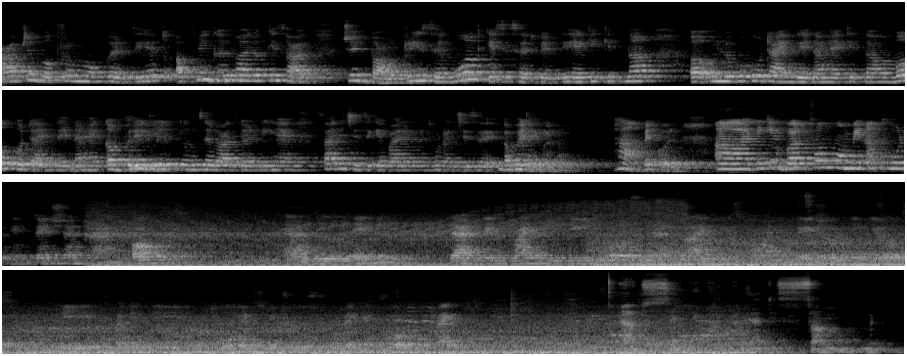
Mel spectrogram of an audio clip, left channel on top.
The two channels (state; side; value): different; both; correlation 0.01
